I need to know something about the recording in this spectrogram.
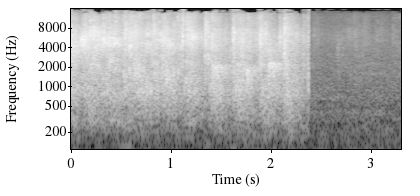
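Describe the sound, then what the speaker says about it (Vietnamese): A short burst of applause from an audience at a gathering, dense clapping for about two seconds that then cuts off abruptly into quiet. "Vỗ tay."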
